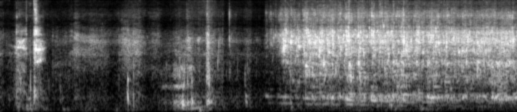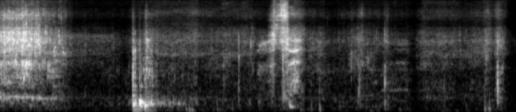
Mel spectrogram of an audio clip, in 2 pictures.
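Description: Water poured out for ducklings runs in a steady splashing stream for about three seconds, close by, with a person talking before and after.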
